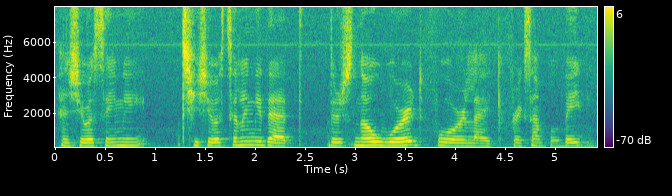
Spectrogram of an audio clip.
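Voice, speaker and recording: A woman's voice: on the low side, fairly even intonation, normal speed, a little hiss or hum, rough recording. Woman musing, full of "like". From Colombia. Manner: thoughtful, searching for words with many "like" fillers. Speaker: podcast guest, new team member. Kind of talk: casual group conversation.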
